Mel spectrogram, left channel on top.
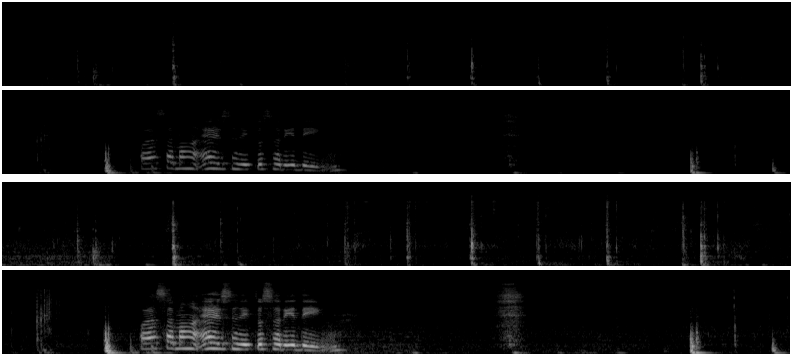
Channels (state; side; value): quieter; left; 15.1 dB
